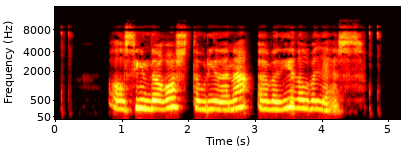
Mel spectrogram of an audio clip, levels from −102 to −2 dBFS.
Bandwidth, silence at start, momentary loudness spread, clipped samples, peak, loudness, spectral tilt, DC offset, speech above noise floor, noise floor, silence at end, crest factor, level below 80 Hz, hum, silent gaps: 9.4 kHz; 0.8 s; 9 LU; under 0.1%; -4 dBFS; -20 LUFS; -2.5 dB/octave; under 0.1%; 51 dB; -71 dBFS; 0.55 s; 18 dB; -76 dBFS; none; none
